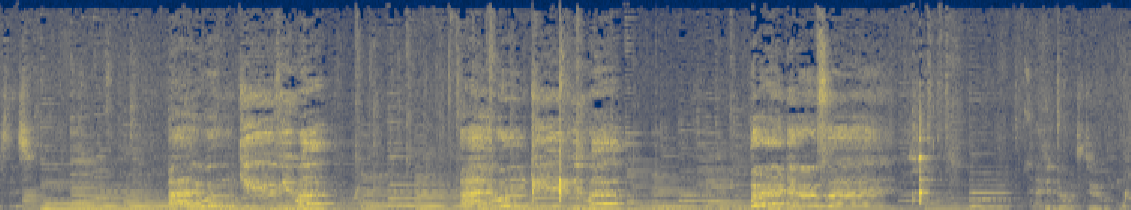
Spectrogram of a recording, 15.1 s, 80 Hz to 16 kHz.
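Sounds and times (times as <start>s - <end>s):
acoustic guitar strums: 0.3s - 15.0s
man singing: 2.2s - 4.6s, 6.1s - 8.7s, 10.0s - 12.2s.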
